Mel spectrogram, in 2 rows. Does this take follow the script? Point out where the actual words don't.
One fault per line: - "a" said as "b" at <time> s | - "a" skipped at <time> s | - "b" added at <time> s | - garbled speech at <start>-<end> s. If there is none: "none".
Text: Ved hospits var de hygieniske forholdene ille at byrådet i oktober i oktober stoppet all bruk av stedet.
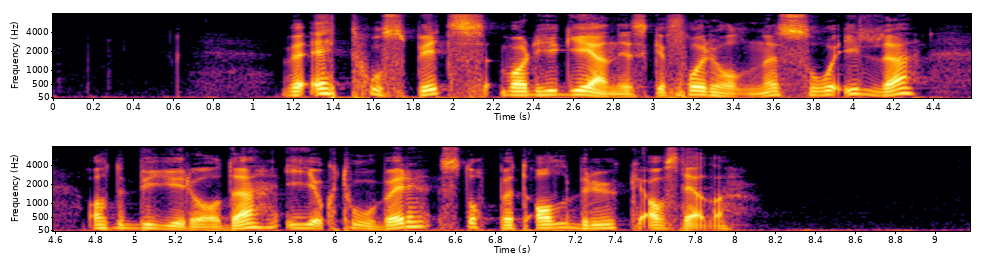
- "ett" added at 1.3 s
- "så" added at 3.7 s
- "i oktober" skipped at 6.4 s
